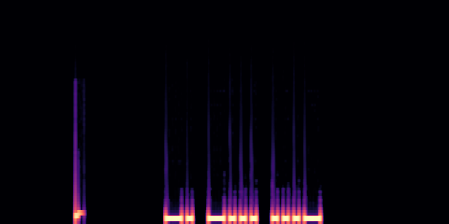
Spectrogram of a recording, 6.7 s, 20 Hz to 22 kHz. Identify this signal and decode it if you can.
Morse code, heard as a keyed tone, about 15 wpm, 700 Hz. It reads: NBV
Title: All Cut Numbers - 3-Digit 15wpm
